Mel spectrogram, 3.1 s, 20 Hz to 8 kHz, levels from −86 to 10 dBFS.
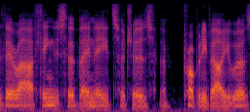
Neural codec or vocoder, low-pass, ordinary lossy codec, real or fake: autoencoder, 22.05 kHz, a latent of 192 numbers a frame, VITS, trained on many speakers; 7.2 kHz; Opus, 64 kbps; fake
